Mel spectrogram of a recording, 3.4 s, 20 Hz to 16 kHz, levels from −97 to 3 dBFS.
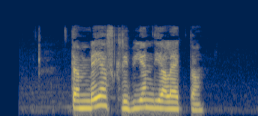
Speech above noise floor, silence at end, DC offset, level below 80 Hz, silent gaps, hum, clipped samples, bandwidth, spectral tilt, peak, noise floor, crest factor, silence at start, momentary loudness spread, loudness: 54 dB; 0.75 s; under 0.1%; -60 dBFS; none; none; under 0.1%; 7.6 kHz; -6.5 dB/octave; -2 dBFS; -69 dBFS; 16 dB; 0.95 s; 13 LU; -16 LUFS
